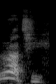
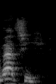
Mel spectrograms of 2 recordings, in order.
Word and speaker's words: Razig: Captain ratzi yes Captain ratzi um then we have a captain ratzi and I don't know why but I I pronounce it the German Way as the the Z is pronounced as a TS Z like a little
